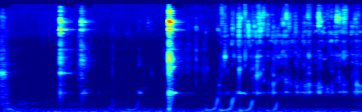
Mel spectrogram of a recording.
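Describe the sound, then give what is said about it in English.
A few sharp glass clinks ring out, including one bright, loud chime, followed by wine pouring steadily with bubbling glugs that rise in pitch as the glass fills. No one speaks. “Let's sip this bad boy.”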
